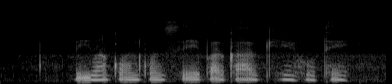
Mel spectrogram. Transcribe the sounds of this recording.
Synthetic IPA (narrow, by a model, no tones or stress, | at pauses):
d̪ḭːʋãkɔːnkɔːnsḛpə̰ɾəka̰ːɾkʰehoːt̪eː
